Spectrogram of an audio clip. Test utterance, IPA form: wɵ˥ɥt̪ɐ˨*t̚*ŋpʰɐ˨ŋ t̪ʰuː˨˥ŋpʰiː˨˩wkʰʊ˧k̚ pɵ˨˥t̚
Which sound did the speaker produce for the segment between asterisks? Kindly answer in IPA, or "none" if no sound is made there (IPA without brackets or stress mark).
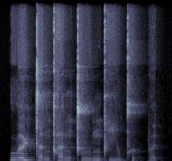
none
